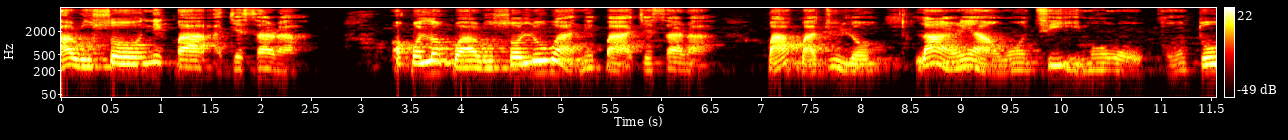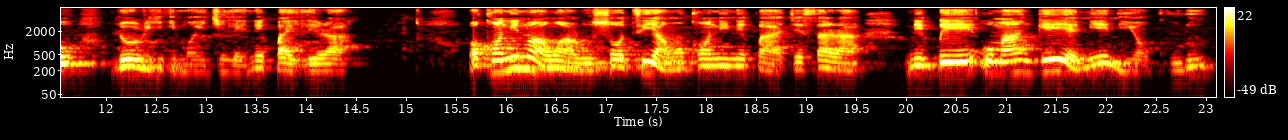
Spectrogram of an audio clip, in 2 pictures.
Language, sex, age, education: Yoruba, male, 15-29, tertiary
